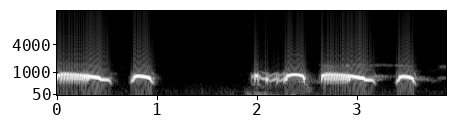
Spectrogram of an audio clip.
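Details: Spotted dove used as a lure bird in Đồng Nai, Vietnam, to draw in wild doves. A low, burry coo phrase ends with a short arched note, then after a pause a full phrase follows: quick stuttering notes, a long rolling descending coo, and a short final coo.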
